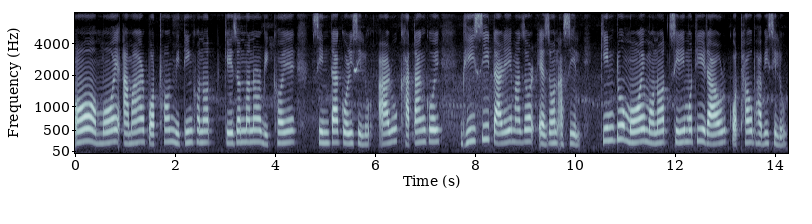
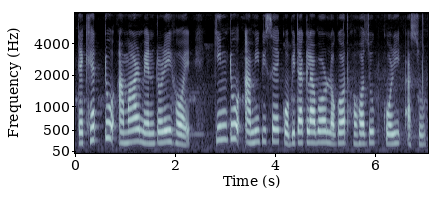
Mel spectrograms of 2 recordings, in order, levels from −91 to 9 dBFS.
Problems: constant background noise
